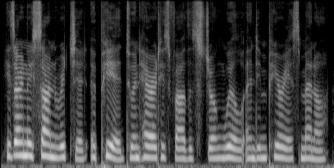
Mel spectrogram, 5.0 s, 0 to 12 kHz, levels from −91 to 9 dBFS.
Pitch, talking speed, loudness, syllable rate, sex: 210 Hz, 165 wpm, -19 LUFS, 5.0 syllables/s, female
